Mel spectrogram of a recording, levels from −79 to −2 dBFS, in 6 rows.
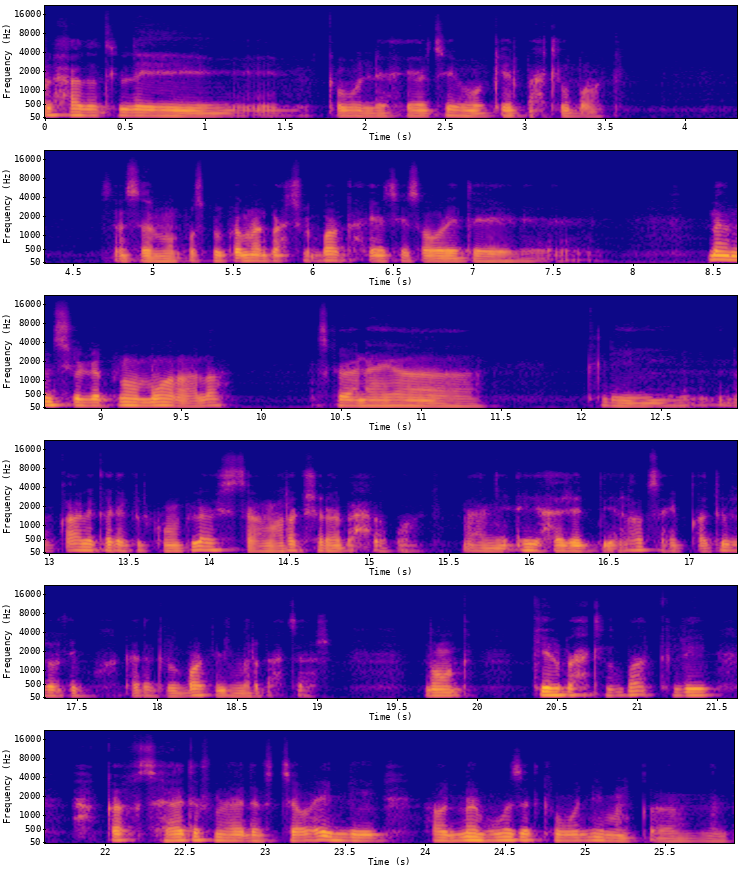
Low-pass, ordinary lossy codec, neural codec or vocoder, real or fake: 19.8 kHz; none; autoencoder, 48 kHz, 32 numbers a frame, DAC-VAE, trained on Japanese speech; fake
